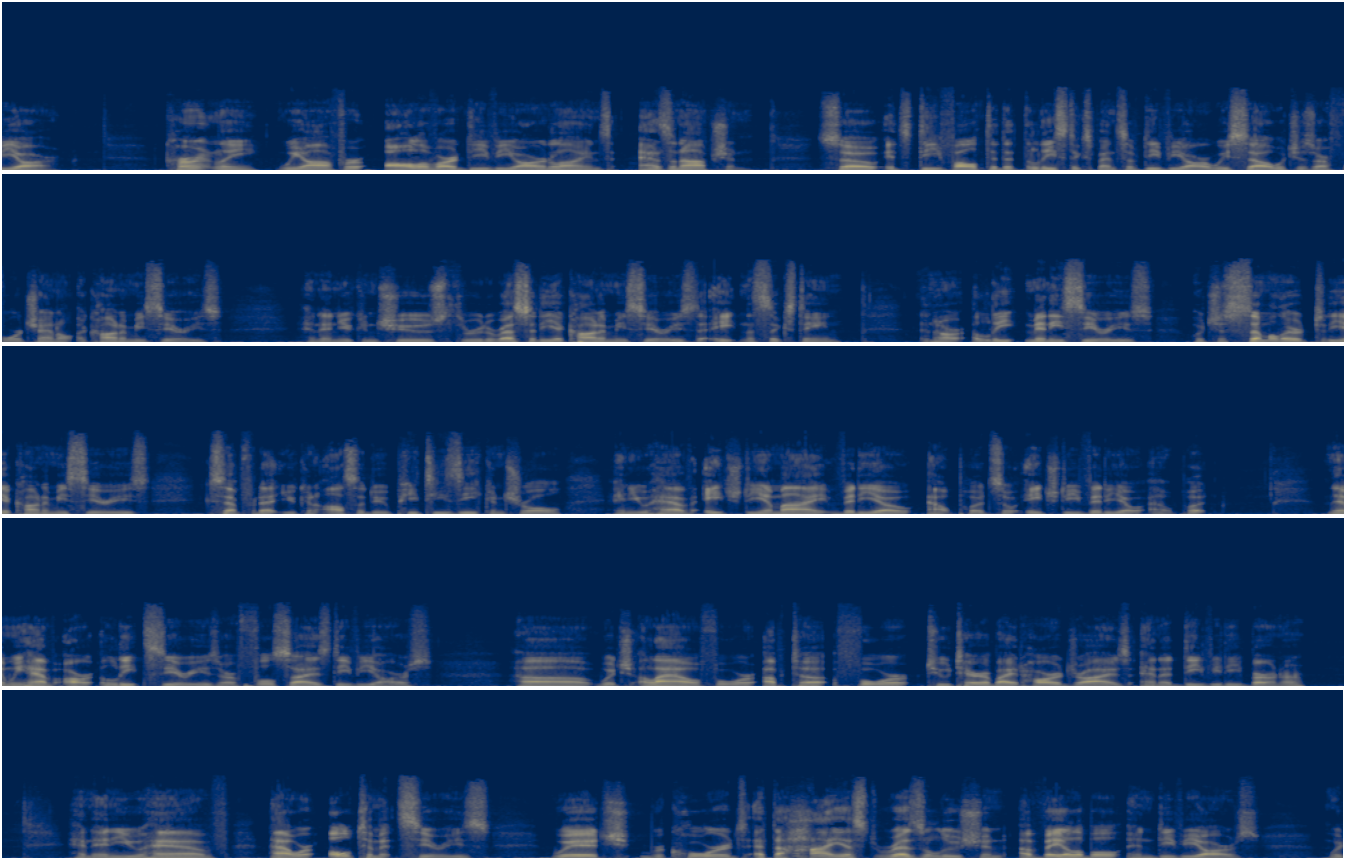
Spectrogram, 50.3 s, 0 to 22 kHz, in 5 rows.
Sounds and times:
Speech: 0:00.0 - 0:00.5, 0:01.2 - 0:16.4, 0:17.0 - 0:29.2, 0:30.1 - 0:40.0, 0:40.8 - 0:50.3.

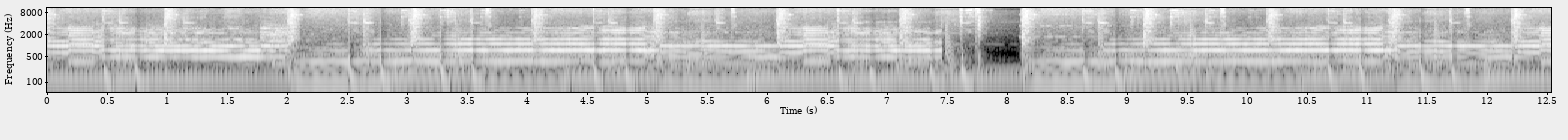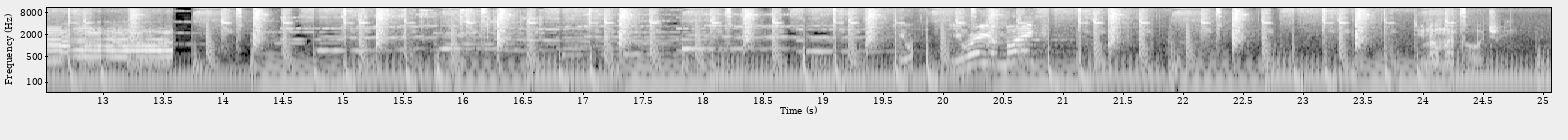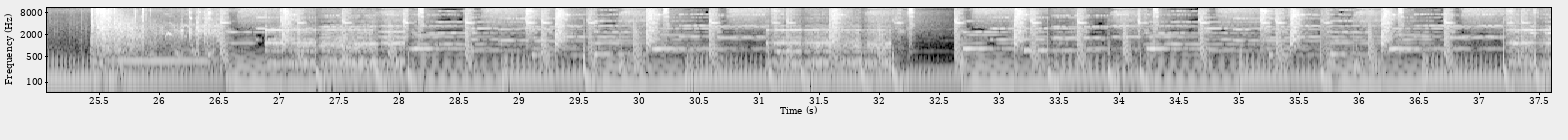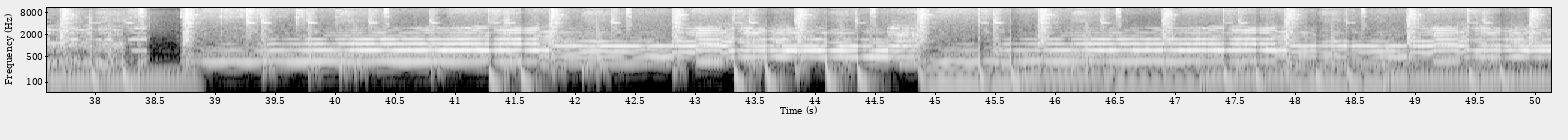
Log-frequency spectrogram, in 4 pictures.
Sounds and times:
Gunshot, gunfire: 0:25.4 - 0:26.1.

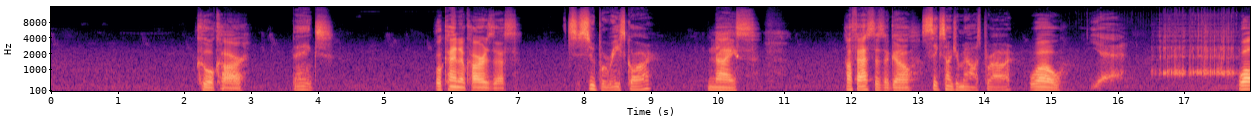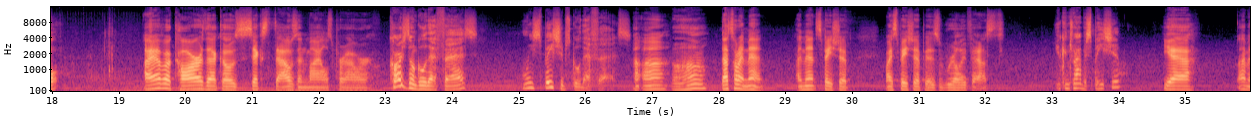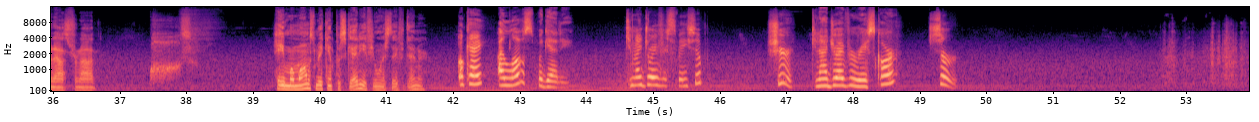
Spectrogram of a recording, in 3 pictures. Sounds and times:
Speech: 0:02.2 - 0:03.0, 0:03.6 - 0:04.2, 0:05.8 - 0:07.0, 0:07.7 - 0:09.1, 0:11.9 - 0:16.1, 0:19.4 - 0:24.4, 0:25.1 - 0:32.3, 0:34.7 - 0:35.2, 0:35.8 - 0:36.6, 0:39.3 - 0:43.8, 0:44.6 - 0:45.8, 0:46.7 - 0:49.6.

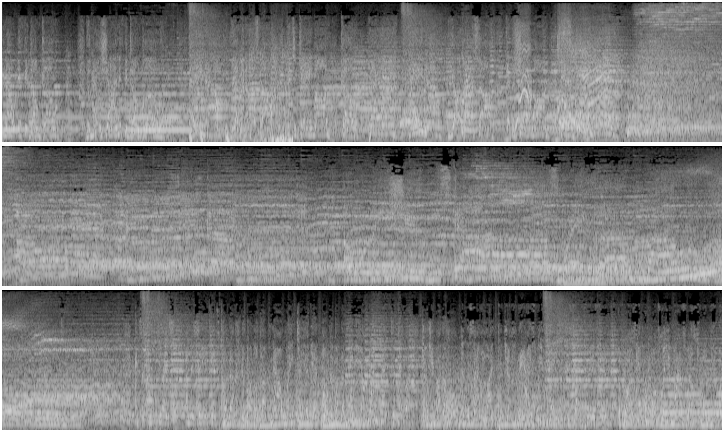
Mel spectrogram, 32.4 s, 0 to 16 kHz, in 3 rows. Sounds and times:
Music: 0:00.0 - 0:32.4.

